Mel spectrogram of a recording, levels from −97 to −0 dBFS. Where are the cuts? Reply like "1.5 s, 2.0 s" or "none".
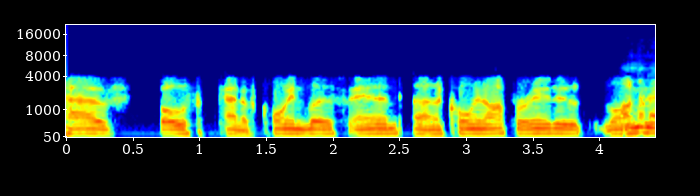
1.1 s, 2.5 s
